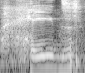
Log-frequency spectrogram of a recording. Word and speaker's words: Hades: keys of death and of Hades that's the right pronunciation therefore write these things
